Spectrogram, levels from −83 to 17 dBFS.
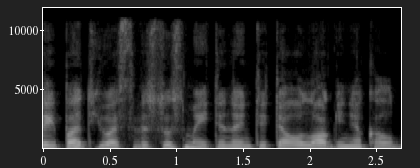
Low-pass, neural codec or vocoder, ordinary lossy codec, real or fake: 10.8 kHz; vocoder, 44.1 kHz, 128 mel bands every 512 samples, BigVGAN v2; MP3, 64 kbps; fake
